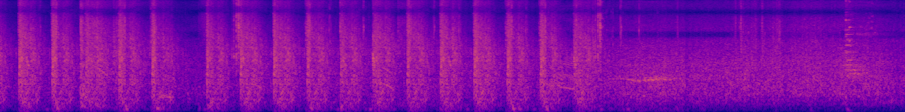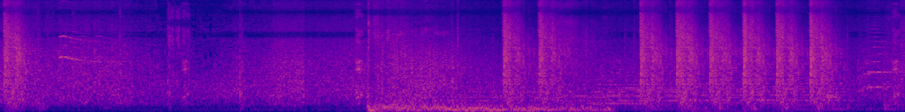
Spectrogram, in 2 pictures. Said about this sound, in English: What is shooting at me?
